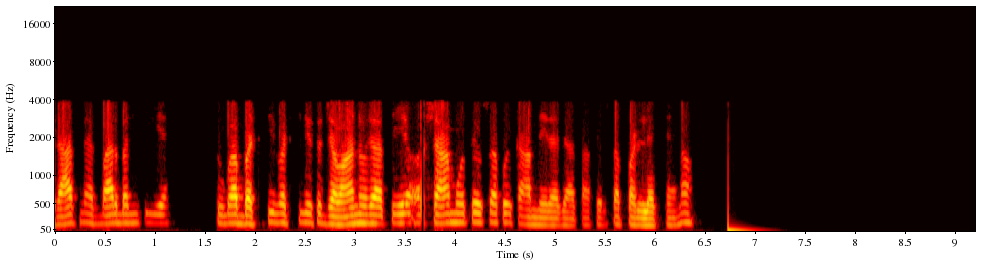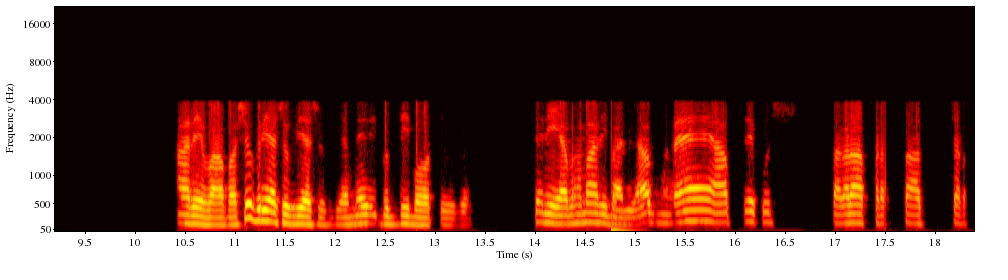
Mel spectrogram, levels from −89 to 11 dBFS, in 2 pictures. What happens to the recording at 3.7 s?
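A hard-edged gap of silence cuts through the speech from 3.66 to 3.77 s, and the sound comes back with brief, slight distortion before settling. This is packet loss on an ADPCM call: about 30 ms of audio, a few packets, went missing on the 32 kbit/s G.726 link and was filled with silence. The decoder's adaptive predictor and step size then drifted out of step with the sender's and needed some tens of milliseconds to realign.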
